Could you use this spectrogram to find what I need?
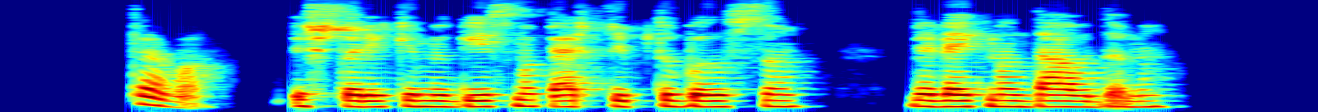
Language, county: Lithuanian, Alytus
